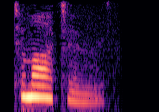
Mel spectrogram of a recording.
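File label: "tomatoes", English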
